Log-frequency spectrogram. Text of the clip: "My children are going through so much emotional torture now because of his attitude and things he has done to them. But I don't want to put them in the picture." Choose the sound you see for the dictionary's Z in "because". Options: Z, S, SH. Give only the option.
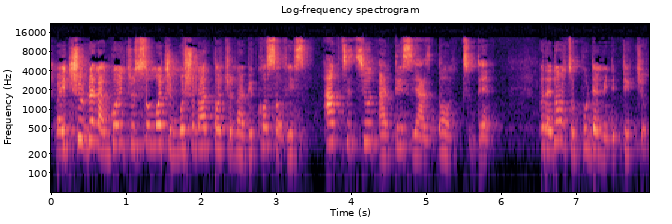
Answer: S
